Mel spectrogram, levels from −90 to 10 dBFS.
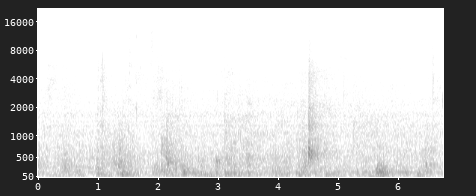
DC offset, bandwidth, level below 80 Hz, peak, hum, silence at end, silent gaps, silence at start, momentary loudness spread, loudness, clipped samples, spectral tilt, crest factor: under 0.1%; 18 kHz; -74 dBFS; -40 dBFS; none; 0 s; none; 0 s; 9 LU; -62 LUFS; under 0.1%; -6 dB/octave; 22 dB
